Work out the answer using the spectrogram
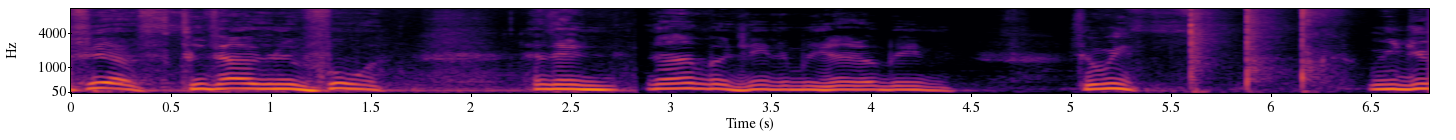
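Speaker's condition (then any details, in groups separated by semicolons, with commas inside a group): Cerebral palsy; present since birth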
